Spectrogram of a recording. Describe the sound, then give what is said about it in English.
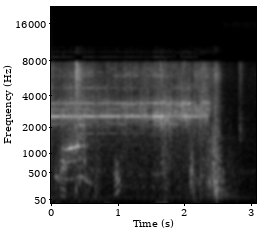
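A voice imitates a bus door closing buzzer: a steady, high-pitched electronic-style beeping drone held for about two and a half seconds before cutting off abruptly. “Great bus doors.”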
